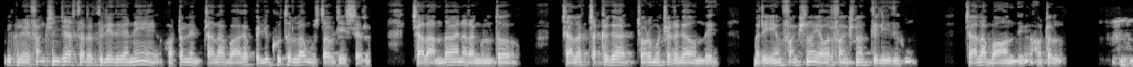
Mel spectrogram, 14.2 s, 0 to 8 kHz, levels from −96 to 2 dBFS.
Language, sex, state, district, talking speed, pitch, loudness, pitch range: Telugu, male, Andhra Pradesh, Visakhapatnam, 140 wpm, 125 Hz, -18 LUFS, 115-130 Hz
